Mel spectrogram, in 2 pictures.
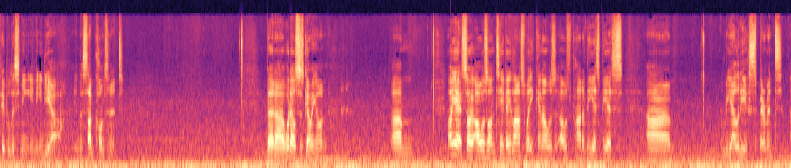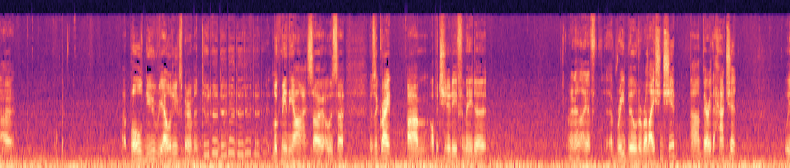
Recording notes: I'm in the car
